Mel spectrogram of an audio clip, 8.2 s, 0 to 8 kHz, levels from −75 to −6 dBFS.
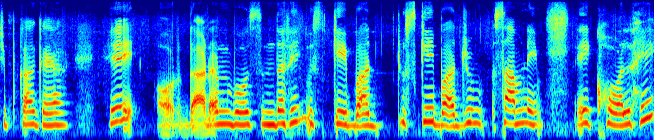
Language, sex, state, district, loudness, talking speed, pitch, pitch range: Hindi, female, Goa, North and South Goa, -18 LUFS, 115 wpm, 240 Hz, 225-255 Hz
